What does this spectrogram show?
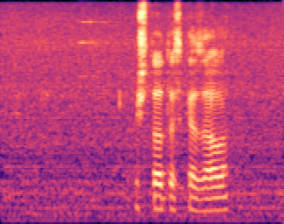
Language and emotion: Russian, neutral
